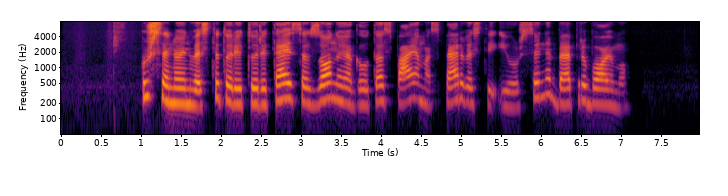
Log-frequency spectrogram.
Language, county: Lithuanian, Vilnius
